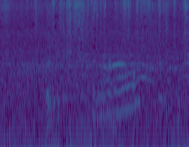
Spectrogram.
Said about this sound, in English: All right, well, I don't want to have a lot of dead air with the chickens.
